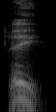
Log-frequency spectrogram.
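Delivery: loud beastly grunt; grunted hey. A narrator's reading. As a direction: bark it out from the dark. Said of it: "came out of the lump".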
